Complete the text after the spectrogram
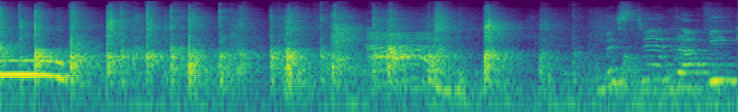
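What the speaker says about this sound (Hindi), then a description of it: "Can we have some clap please?" Audience applause at a song launch event, a burst of hand clapping from the crowd, close and lively, with a voice breaking in near the end.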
